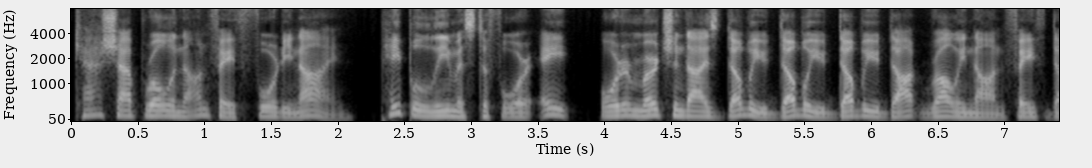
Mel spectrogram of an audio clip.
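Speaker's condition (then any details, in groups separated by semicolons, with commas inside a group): No condition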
